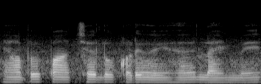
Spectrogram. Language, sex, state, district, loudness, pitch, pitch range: Hindi, male, Uttar Pradesh, Shamli, -20 LUFS, 110 Hz, 105-115 Hz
